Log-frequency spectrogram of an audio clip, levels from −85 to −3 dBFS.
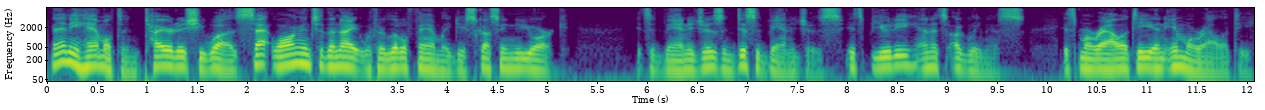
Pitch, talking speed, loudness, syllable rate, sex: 110 Hz, 150 wpm, -17 LUFS, 5.3 syllables/s, male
